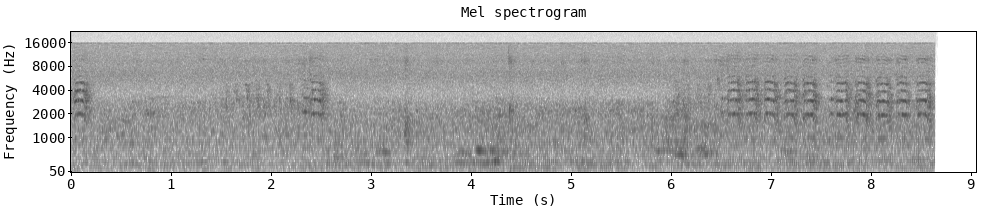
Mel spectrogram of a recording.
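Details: Zebra finches; after a noisy, muffled start, a run of short nasal, harmonic beeping calls repeats quickly through the last two seconds over steady low background noise.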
